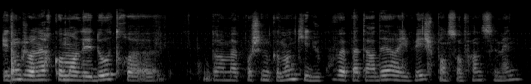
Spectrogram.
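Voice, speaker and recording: A woman's voice: medium pitch, steady tone, fast talker, noisy background. Hesitant woman filming a craft haul. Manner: hesitant, many fillers, trails off quietly. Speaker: crafting vlogger. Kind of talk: casual haul vlog.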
